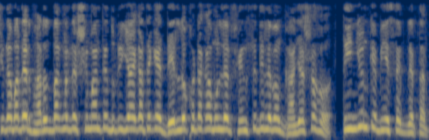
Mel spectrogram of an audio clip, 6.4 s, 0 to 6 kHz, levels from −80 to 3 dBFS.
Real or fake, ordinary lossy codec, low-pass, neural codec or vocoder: real; AAC, 48 kbps; 5.4 kHz; none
